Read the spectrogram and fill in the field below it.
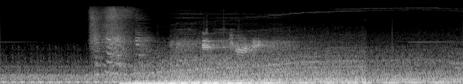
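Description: Bus doors open with a loud hiss of air.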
